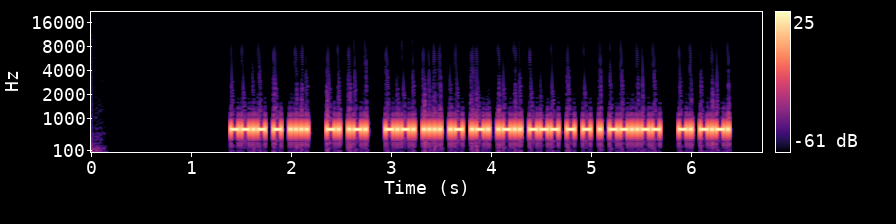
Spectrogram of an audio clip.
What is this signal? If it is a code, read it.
Morse code, heard as a keyed tone, about 46 wpm, 700 Hz. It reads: QTH NR CHARLOTTE, NC
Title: Practice QSO - Exchange 1 - Beginning - 45wpm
